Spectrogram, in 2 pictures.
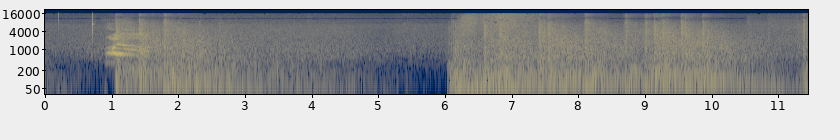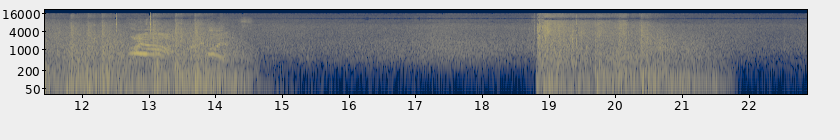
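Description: Cannons boom in rumbling volleys.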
